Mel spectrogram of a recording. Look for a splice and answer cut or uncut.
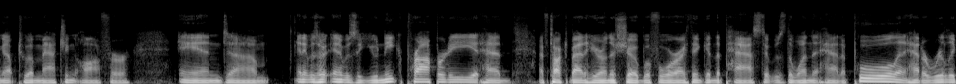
uncut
